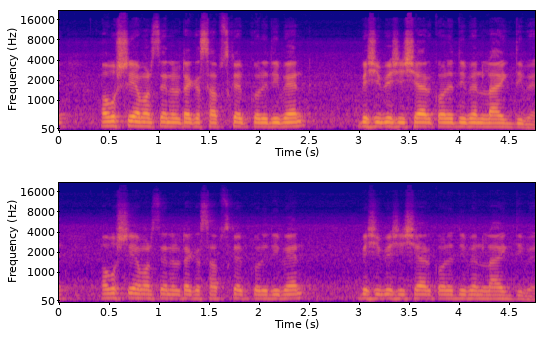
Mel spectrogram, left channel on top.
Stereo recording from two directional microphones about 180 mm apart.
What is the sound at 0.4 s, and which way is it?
Speech, 50° left (ahead or behind).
